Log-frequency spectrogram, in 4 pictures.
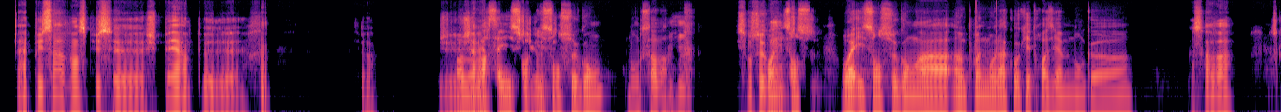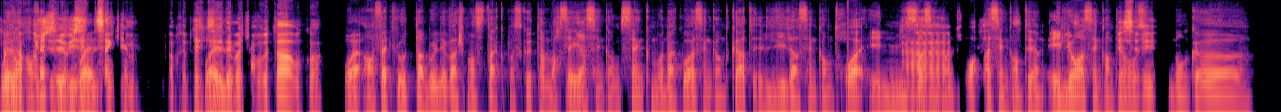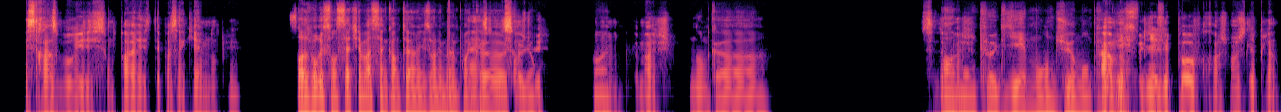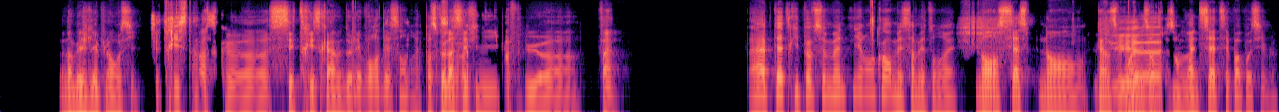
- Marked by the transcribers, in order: chuckle; chuckle; in English: "stack"; chuckle; lip smack; blowing
- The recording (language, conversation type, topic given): French, unstructured, Comment les plateformes de streaming ont-elles changé votre façon de regarder des films ?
